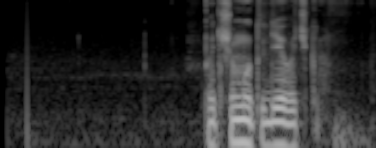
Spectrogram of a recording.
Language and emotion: Russian, neutral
